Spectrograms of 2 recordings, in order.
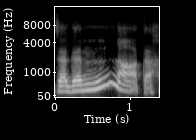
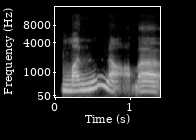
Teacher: प्रसिद्धः जगत् नाथः तकारस्थाने नकारः भवति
